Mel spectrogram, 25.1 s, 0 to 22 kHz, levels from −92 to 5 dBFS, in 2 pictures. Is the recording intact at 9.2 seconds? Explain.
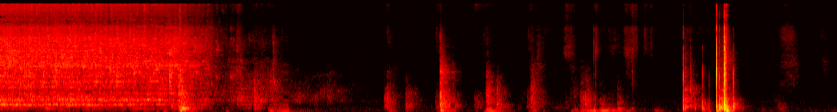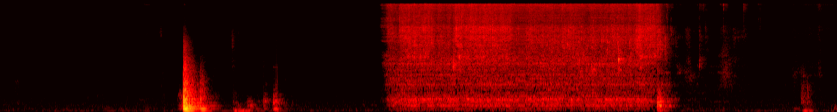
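Yes, the audio is intact at 9.2 seconds, with no dropout, click, distortion or other technical fault audible at that moment.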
